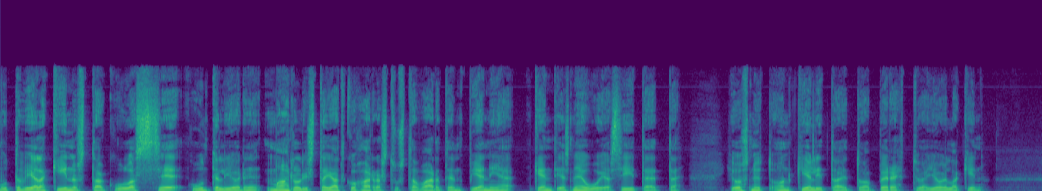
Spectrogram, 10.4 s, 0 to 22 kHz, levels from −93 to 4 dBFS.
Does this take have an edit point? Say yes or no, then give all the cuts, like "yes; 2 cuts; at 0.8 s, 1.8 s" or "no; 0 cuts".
no; 0 cuts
